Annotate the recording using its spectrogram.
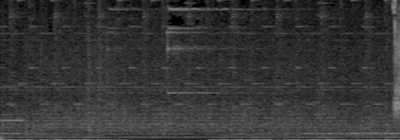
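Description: Soft background music of held, sustained tones, under a continuous light clatter of plastic lottery balls tumbling in a spinning clear drum.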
